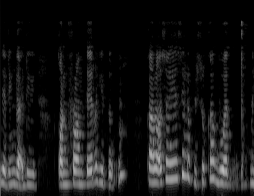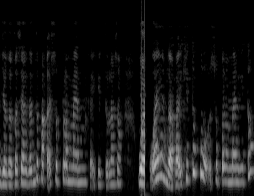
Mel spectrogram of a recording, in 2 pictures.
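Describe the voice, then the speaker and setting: A woman lecturer explains counseling steps in an easygoing, conversational way. She pauses on fillers and slips into little acted-out client exchanges. Her voice sits at a middle pitch and comes through narrow and tinny, like a phone line. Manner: conversational, many fillers, acts out client dialogues. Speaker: nutrition lecturer. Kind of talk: recorded university lecture.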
